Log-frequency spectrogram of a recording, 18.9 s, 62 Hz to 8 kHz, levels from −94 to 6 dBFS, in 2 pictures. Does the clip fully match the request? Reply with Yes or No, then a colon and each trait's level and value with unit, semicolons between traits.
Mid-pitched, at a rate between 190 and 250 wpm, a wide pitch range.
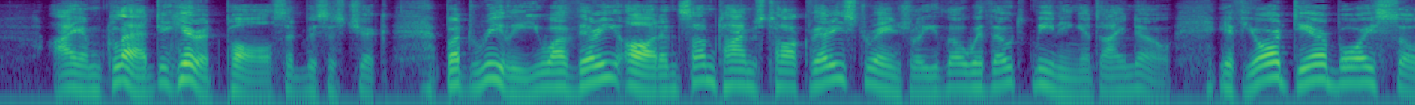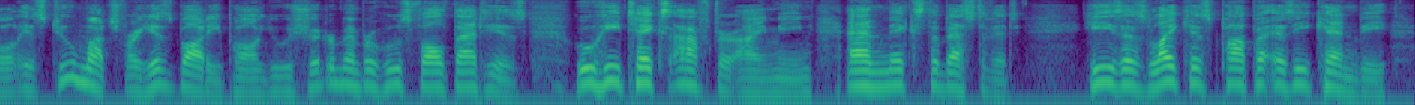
Yes: medium, 145 Hz; fast, 205 wpm; wide, 6.2 semitones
